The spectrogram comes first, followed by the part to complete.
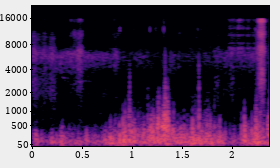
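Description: Irregular rumbling and rustling noise close on the phone's microphone, with scattered small knocks.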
